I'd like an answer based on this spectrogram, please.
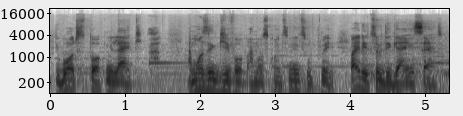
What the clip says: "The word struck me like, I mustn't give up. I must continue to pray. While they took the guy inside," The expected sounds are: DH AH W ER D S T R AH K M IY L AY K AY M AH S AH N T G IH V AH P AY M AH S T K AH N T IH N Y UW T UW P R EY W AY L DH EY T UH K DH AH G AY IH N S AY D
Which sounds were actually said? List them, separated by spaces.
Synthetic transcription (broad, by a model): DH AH W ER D S T AO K M IY L AY K AY M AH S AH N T G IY V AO P AY M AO S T K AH N T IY N Y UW T UW P R EY W AY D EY T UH K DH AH G AY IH N S AY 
